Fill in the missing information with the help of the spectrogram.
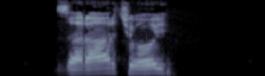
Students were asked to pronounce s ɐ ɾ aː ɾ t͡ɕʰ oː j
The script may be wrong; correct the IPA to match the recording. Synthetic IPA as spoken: z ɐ ɾ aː ɾ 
